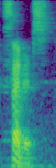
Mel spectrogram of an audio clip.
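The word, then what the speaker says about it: Ferrites: फेरिटीज इट्स फेरिट्स बोलते हैं इसको शॉर्ट में, वैसे प्रोनाउंस कैसे करते हैं, फेरिट्स।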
